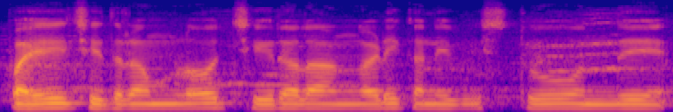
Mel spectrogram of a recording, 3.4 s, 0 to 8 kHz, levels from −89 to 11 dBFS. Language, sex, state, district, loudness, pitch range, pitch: Telugu, female, Telangana, Hyderabad, -21 LUFS, 115-125 Hz, 120 Hz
